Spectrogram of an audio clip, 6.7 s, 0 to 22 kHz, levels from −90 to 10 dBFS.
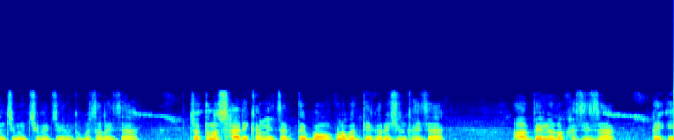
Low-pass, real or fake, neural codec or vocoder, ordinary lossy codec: none; fake; codec, 16 kHz, 4 kbps, X-Codec, WavLM features, trained on Multilingual LibriSpeech; none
